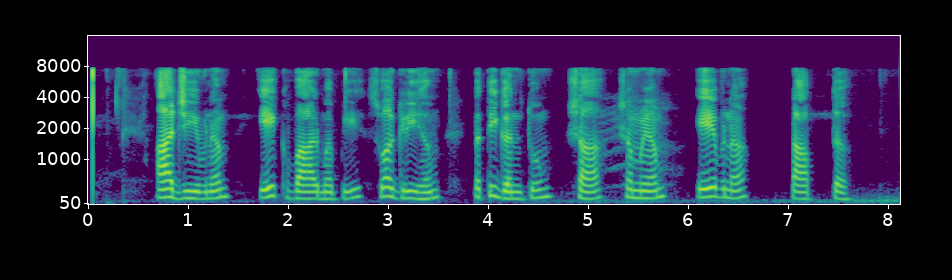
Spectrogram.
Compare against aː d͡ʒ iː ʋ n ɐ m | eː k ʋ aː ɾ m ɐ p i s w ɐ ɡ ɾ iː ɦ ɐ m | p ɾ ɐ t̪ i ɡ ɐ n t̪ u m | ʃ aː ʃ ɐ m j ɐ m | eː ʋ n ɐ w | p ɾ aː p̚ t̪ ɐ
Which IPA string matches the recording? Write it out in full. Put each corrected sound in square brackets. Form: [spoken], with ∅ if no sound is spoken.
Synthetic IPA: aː d͡ʒ iː ʋ n ɐ m | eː k ʋ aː ɾ m ɐ p i s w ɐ ɡ ɾ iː ɦ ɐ m | p ɾ ɐ t̪ i ɡ ɐ n t̪ u m | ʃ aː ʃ ɐ m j ɐ m | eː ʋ n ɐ [∅] | p ɾ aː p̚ t̪ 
